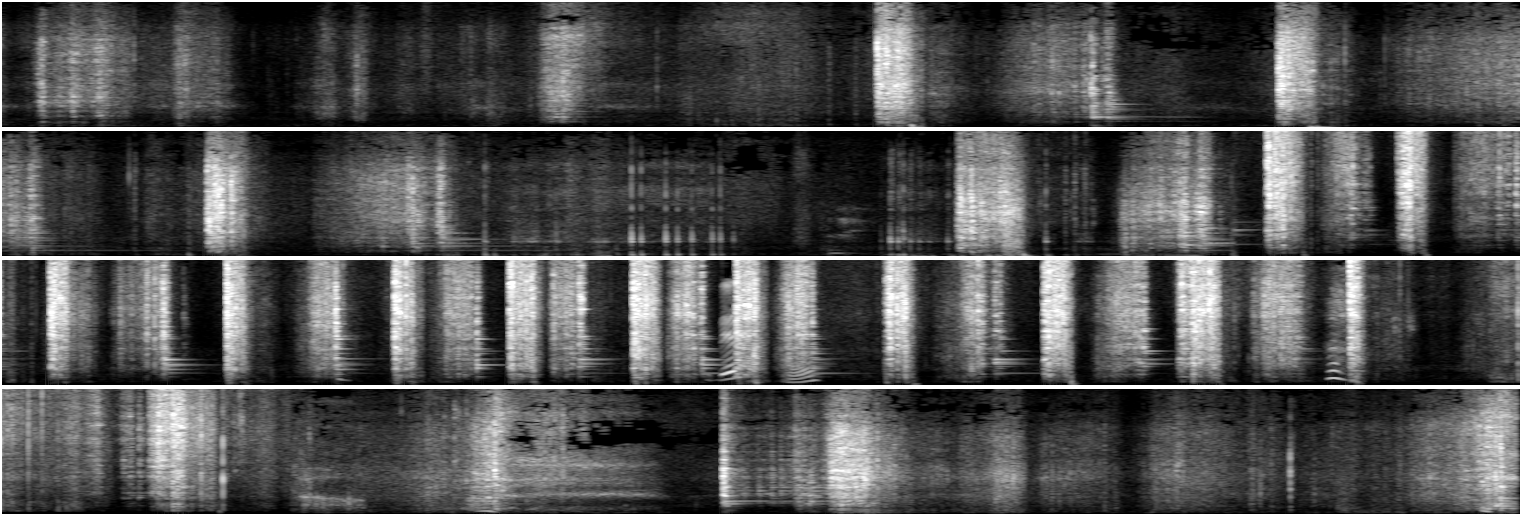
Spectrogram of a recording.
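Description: Metal snow shovel cutting into and scraping through packed snow while a path is dug, a run of short crunching scrapes. The strokes are irregular at first and come quickly, about two or three a second, through the middle stretch.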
